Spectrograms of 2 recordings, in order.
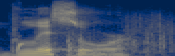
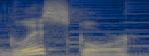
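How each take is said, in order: First: The C sound in the middle is silent. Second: The C sound in the middle is pronounced.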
